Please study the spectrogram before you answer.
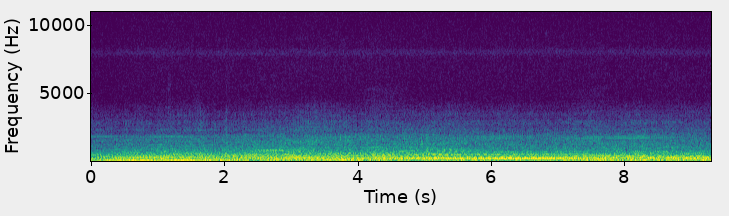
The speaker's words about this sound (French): Et le taxi met la voiture en route. Et la voiture fonce.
